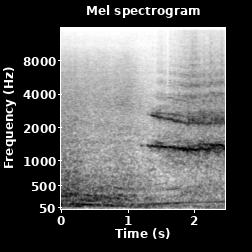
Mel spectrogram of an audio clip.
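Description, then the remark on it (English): A car engine rumbles loudly, then a sustained high-pitched tire squeal cuts in and holds for over a second, harsh, with no one speaking. It happens on a Friday cruise night in Taft, an oil town, where car collectors show off antique pickup trucks and custom rat rods. “It's cruise night when car collectors show off their antique pickup trucks and custom rat rods.”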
